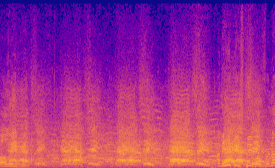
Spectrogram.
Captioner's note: crowd cheering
